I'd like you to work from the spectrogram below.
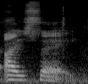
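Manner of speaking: ordinary delivery, nothing marked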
